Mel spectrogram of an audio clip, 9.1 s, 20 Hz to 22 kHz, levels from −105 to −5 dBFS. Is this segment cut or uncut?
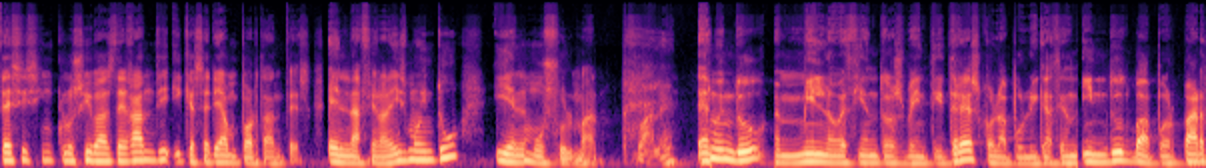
cut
